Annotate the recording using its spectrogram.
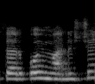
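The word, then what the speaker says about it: दर्पोऽभिमानश्च: so we are putting this avagraha sound. Otherwise, there is no avagraha sound. It is darpo abhimanascha.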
